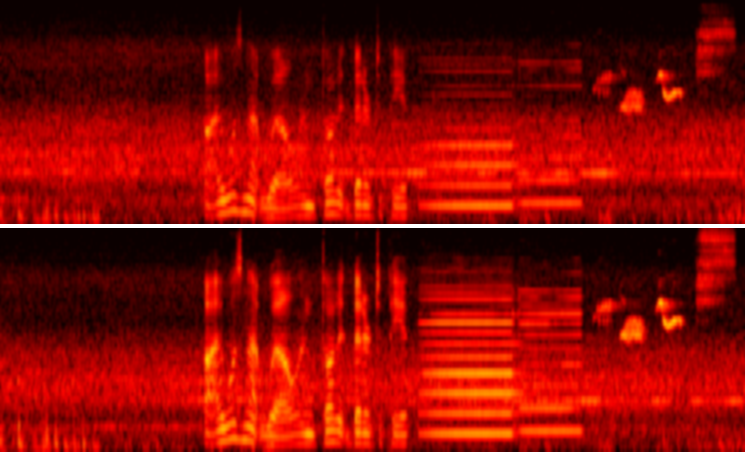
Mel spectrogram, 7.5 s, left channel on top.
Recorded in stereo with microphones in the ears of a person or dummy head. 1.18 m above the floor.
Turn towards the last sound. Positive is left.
turn(degrees=-35)  # may be behind; listen again after turning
